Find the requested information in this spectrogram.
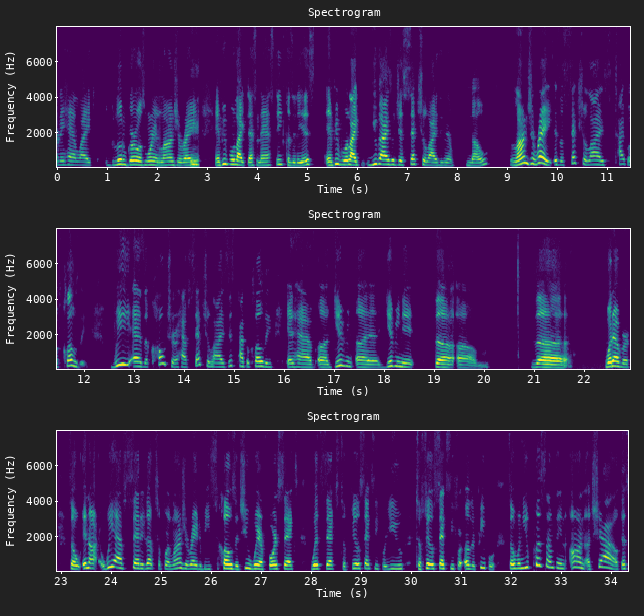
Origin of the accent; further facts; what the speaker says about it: United States; I am from the United States of America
